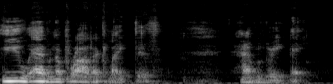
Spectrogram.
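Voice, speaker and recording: This man speaks at a medium pitch with fairly even intonation. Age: 60s. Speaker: customer giving testimonial. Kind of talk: testimony. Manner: casual, hesitant.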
